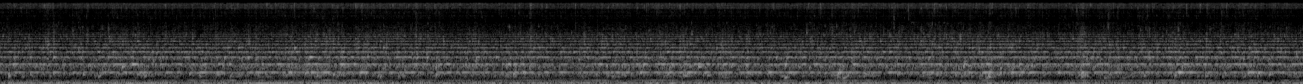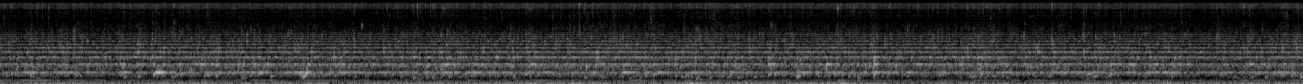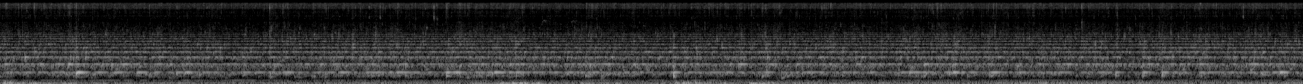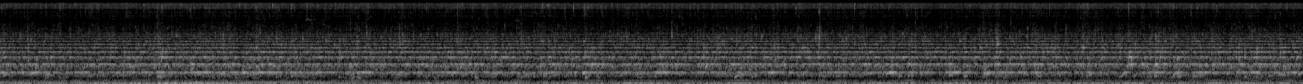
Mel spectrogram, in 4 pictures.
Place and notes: Utena, Lithuania, pipe in the river
Some metallic pipe in the river. Testing new Instamic ProPlus mini recorder placed just inside the pipe.
23 October, 17:10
